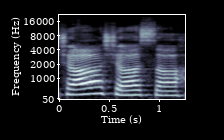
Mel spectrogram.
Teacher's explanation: अब ये ऊष्म व्यंजन क्या होते हैं, तो जब हम इन वर्णों का उच्चारण करते हैं तो हमारे मुंह से जो प्राण वायु निकलती है वह संघर्ष के साथ निकलती है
